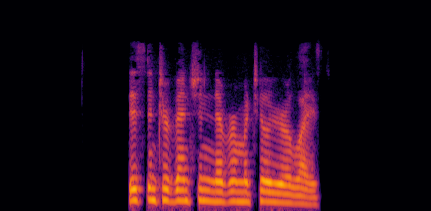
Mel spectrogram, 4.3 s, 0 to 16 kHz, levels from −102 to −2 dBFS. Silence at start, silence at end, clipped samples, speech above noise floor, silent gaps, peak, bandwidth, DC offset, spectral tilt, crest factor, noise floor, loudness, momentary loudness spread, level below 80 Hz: 1.3 s; 1.15 s; under 0.1%; over 63 dB; none; -14 dBFS; 7.2 kHz; under 0.1%; -8 dB/octave; 16 dB; under -90 dBFS; -28 LUFS; 8 LU; -72 dBFS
